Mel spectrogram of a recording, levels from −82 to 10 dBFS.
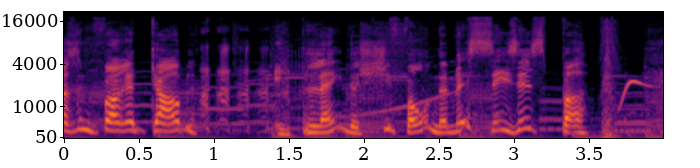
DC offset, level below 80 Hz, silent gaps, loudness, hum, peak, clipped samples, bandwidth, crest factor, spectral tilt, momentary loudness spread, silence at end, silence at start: under 0.1%; -50 dBFS; none; -23 LUFS; none; -4 dBFS; under 0.1%; 18 kHz; 20 dB; -4 dB/octave; 12 LU; 0 s; 0 s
